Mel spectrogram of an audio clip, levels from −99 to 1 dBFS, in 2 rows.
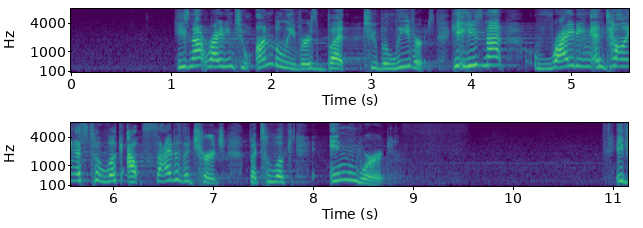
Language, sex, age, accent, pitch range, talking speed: English, female, 20-39, American, 240-325 Hz, 135 wpm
